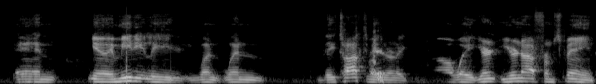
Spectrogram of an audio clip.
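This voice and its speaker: A man's medium-pitched voice moves along at a moderate pace. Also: ordinary pitch variation. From Los Angeles, US. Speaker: metal bassist and vocalist. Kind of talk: casual chat.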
